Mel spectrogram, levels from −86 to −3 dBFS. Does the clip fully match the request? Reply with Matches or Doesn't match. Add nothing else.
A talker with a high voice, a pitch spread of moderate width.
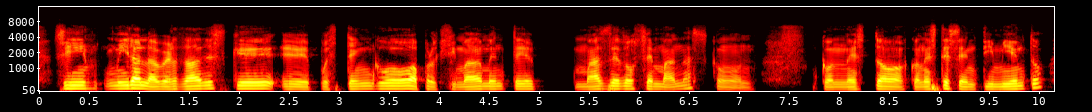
Doesn't match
